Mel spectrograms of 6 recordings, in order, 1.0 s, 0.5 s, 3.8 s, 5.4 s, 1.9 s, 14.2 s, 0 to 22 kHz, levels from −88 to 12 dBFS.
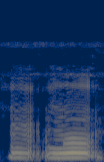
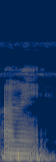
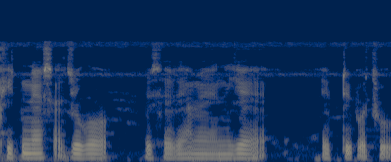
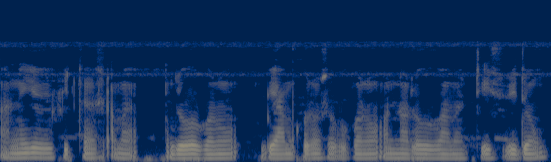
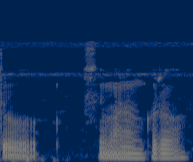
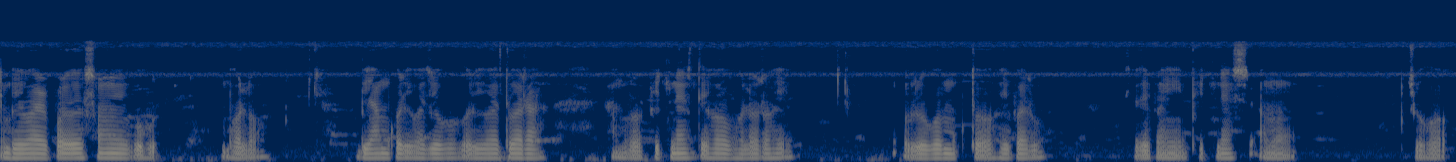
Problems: constant background noise, continuous background conversations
